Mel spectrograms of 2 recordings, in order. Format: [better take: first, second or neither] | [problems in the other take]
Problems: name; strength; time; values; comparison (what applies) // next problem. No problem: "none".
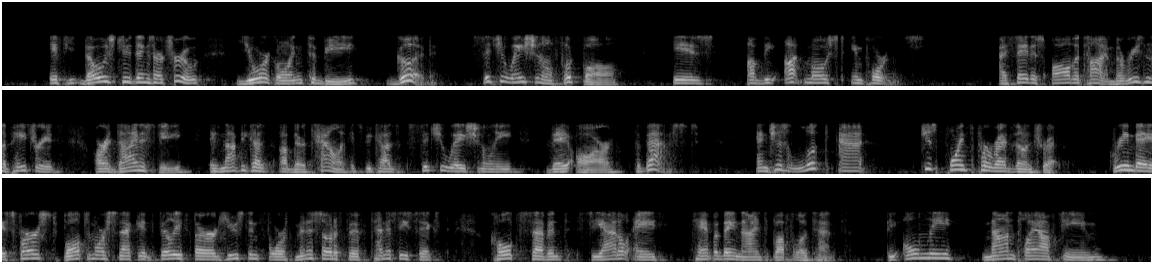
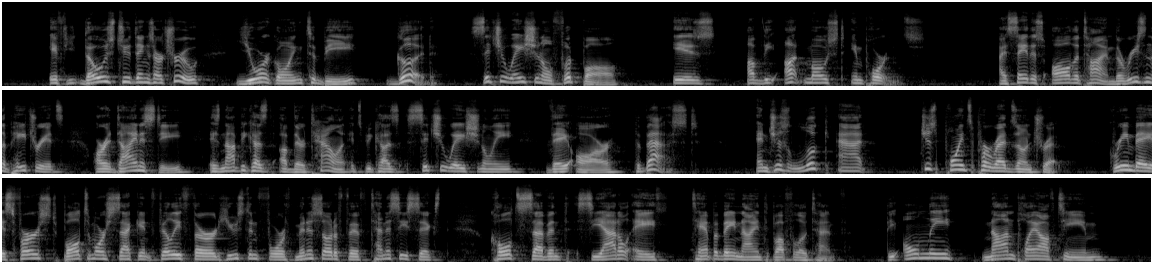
second | garbled, watery; badly; nothing above 4 kHz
